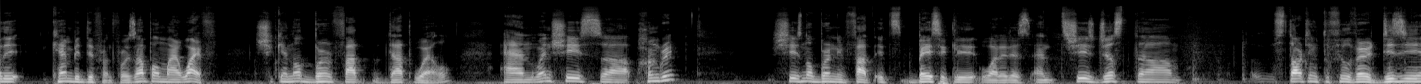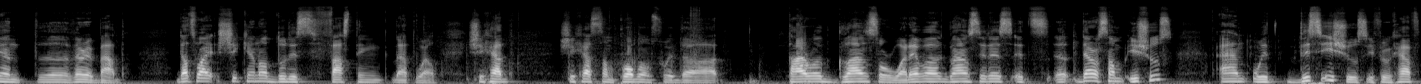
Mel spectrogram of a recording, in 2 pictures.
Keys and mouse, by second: 25.9-27.1 typing.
